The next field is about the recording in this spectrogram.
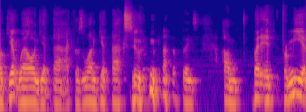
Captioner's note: laughs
